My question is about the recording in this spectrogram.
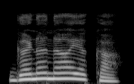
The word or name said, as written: ಗಾಣನಾಯಕಿ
